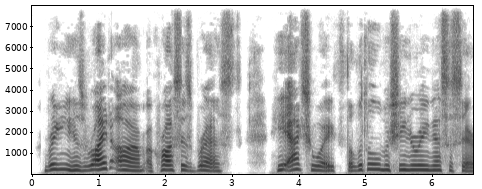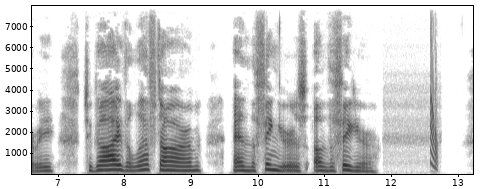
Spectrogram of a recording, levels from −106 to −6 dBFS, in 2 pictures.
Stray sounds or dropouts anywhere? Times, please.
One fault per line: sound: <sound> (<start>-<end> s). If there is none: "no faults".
sound: chirp (12.6-12.7 s)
